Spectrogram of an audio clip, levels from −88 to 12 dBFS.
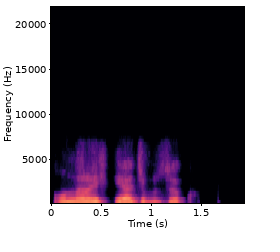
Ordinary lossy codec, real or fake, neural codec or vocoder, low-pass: Opus, 24 kbps; fake; codec, 24 kHz, 0.9 kbps, DualCodec; 7.2 kHz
